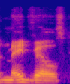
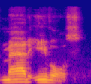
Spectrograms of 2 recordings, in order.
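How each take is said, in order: First: The name is said quickly, run together. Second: The name is said slowly and carefully. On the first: The speaker calls it wrong. "I always want to pronounce it" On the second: The speaker calls it right. "I'm going to slow down for once and pronounce it"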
